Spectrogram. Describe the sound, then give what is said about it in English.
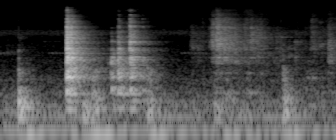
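Dishes clatter into a sink in a few sharp clanks and knocks, with bright ringing hits followed by softer scraping clinks, and no voices. “Don't worry, I'm just putting these in the sink.”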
